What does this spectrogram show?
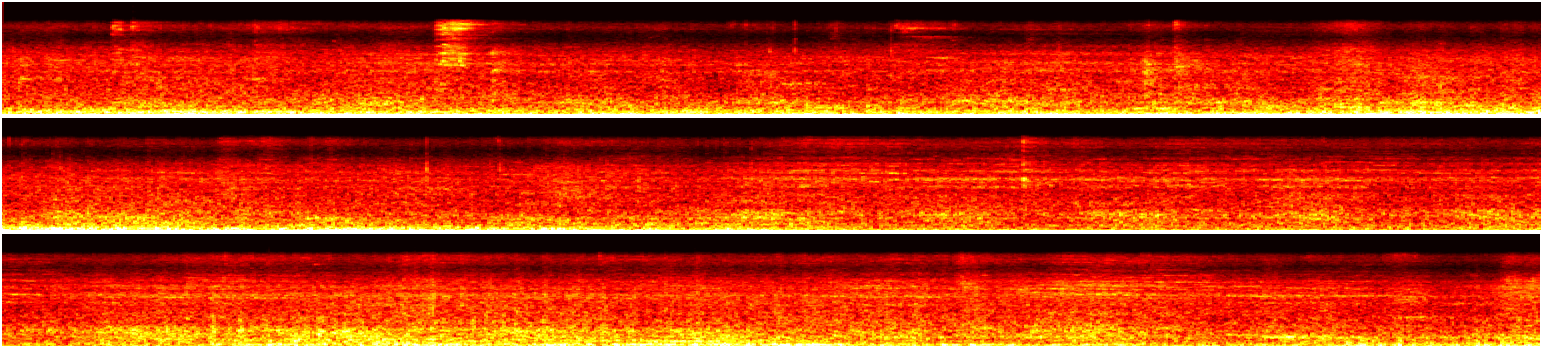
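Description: A CSX double-stack intermodal freight train's container cars rolling past close by: a loud, continuous rumble of steel wheels on rail, with a few sharp clicks as the wheels cross rail joints.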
